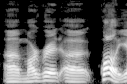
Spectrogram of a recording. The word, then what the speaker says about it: Margaret Qualley: I mean, the performances are, Margaret Qualley is, wait, I've got to see if I'm saying her name right. Sorry. Margaret Qualley.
